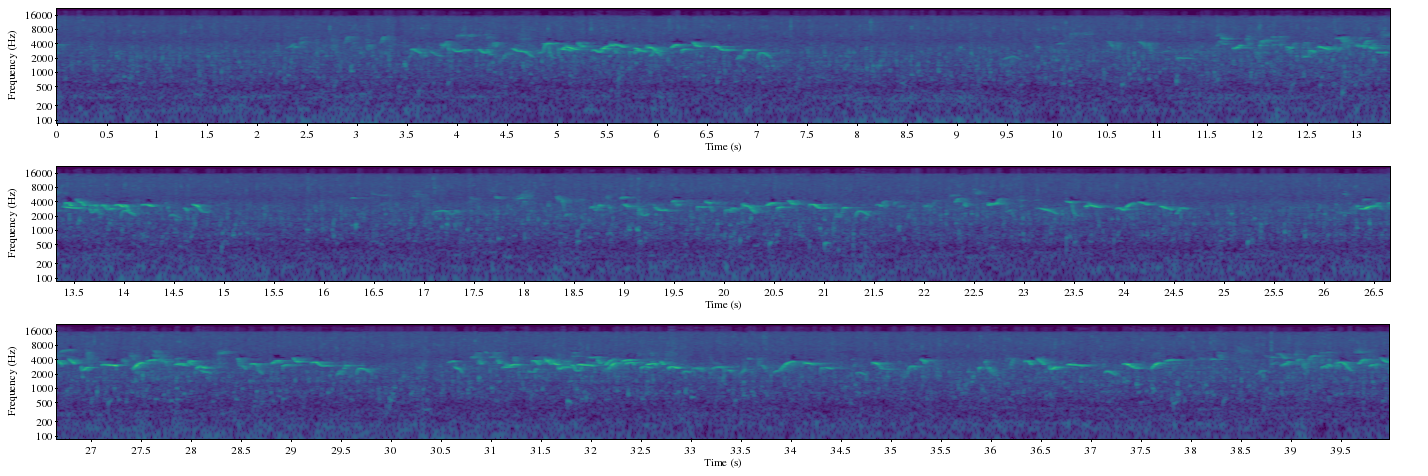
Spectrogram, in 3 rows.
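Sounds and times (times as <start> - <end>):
songbirds twittering: 0.0 - 39.9
stream trickling: 0.0 - 39.9.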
